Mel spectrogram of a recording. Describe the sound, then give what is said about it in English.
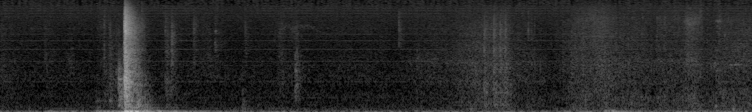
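A door slams shut once with a loud, sharp bang near the start, followed by quiet room noise and a few faint, softer knocks. “I mean, if you're going to slam a door.”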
